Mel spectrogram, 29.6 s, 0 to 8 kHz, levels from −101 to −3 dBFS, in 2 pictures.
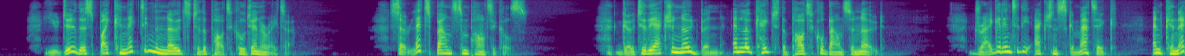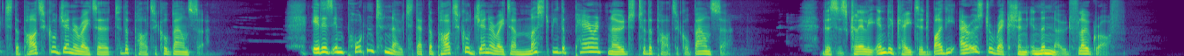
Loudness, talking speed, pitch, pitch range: -18 LUFS, 150 wpm, 150 Hz, 125-210 Hz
